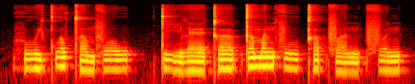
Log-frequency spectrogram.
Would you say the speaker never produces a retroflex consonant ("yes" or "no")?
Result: yes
